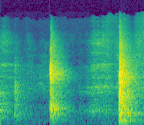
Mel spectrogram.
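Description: Feet landing on a rubber gym floor during a step and lateral bound: two sudden thuds, the second, just before the end, deeper and heavier.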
